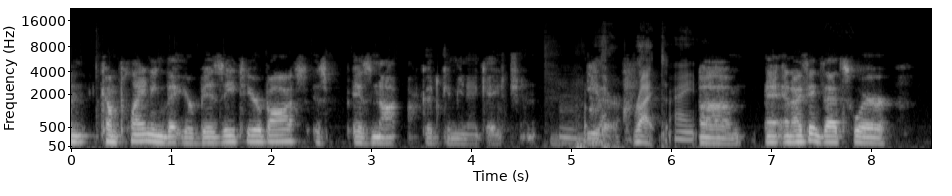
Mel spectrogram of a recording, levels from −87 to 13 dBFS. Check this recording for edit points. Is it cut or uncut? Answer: cut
